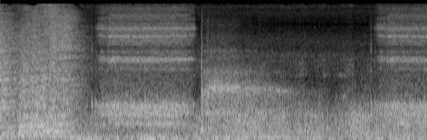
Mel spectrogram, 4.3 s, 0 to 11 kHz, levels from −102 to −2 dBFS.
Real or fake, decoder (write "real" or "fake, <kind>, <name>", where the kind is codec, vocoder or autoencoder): real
